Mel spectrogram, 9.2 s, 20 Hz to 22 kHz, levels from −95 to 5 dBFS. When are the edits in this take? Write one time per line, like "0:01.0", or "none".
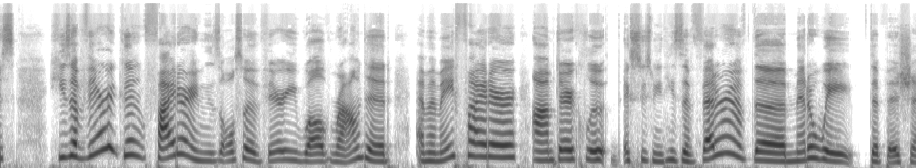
0:05.3
0:06.6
